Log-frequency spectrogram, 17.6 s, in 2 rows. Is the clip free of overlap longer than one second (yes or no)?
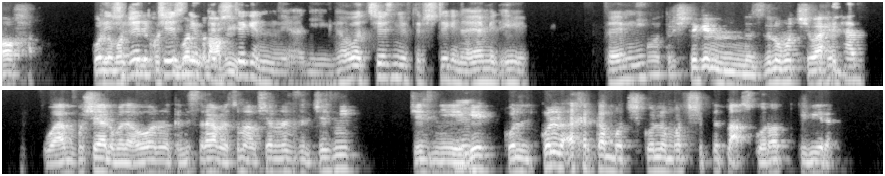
no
